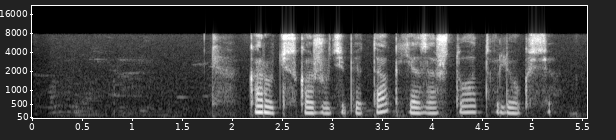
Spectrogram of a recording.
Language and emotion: Russian, neutral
